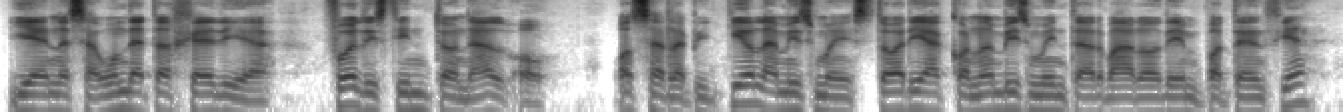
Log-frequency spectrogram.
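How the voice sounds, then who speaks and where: A man playing a courteous, precise Victorian gentleman detective in an audio story, with formal, measured phrasing. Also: on the low side, no room sound, close to an everyday voice. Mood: probing, polite. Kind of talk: audio story character dialogue.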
